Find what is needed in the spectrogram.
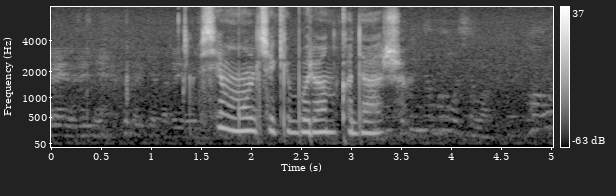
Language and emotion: Russian, sad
